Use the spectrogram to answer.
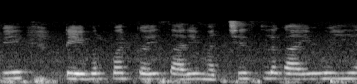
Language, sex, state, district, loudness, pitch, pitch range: Hindi, female, Punjab, Pathankot, -16 LUFS, 255 Hz, 245-265 Hz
